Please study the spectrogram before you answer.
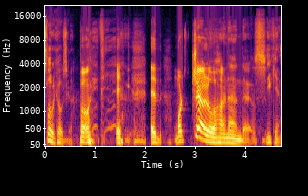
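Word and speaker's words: Slowikowski: It's Slowikowska.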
